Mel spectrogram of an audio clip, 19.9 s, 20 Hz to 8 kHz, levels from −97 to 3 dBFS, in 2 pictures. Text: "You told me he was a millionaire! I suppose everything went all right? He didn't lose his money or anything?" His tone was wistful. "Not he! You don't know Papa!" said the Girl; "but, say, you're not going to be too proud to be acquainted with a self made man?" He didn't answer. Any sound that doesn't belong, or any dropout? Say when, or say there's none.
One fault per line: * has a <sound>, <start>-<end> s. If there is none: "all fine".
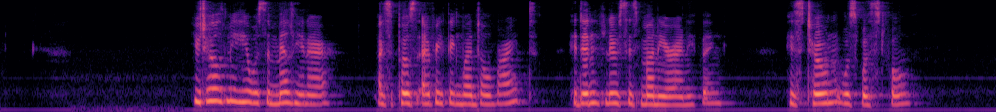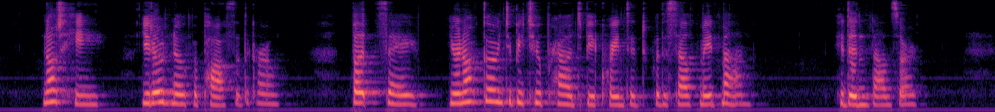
all fine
